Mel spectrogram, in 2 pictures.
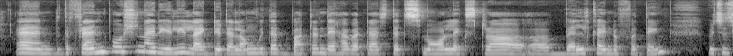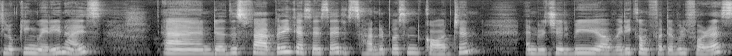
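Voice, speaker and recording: A woman with a Keralan accent talks at a moderate pace in a dark, mellow tone, her fairly high pitch and fairly even intonation set against a quiet background. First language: Malayalam. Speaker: homemaker and office worker. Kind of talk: casual haul video talk to camera.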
